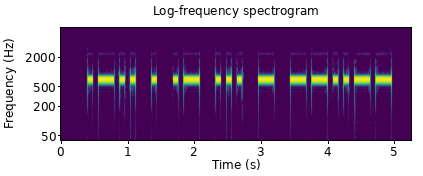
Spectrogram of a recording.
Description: Morse code, heard as a keyed tone, about 15 wpm, 700 Hz. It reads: LEAST,
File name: Chapter 6 - 15 WPM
